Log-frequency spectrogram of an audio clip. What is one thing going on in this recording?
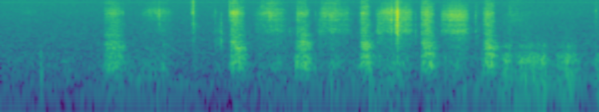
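Scissors snip through paper in short cuts.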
